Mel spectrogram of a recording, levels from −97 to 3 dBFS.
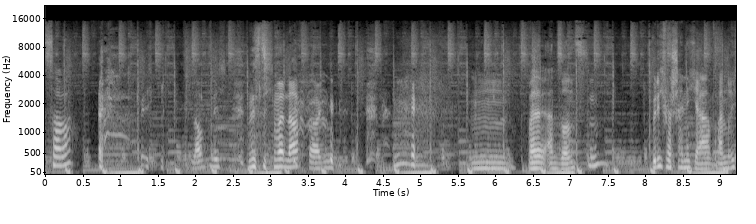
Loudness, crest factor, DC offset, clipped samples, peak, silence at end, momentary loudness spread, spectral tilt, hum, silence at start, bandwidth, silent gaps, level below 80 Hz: -23 LUFS; 18 dB; under 0.1%; under 0.1%; -4 dBFS; 0 s; 12 LU; -4.5 dB/octave; none; 0 s; 15.5 kHz; none; -30 dBFS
